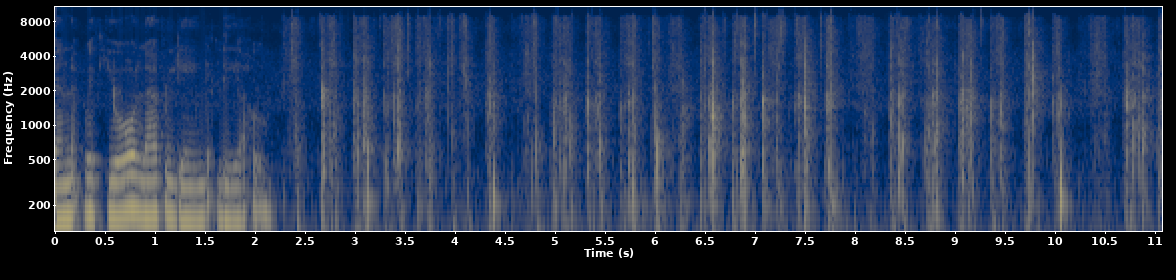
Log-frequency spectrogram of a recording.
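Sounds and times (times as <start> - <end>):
cards being shuffled: 2.2 - 11.0.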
